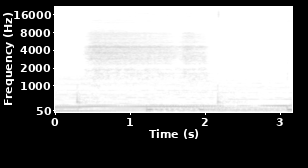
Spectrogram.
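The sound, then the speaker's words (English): A person takes a slow, soft breath in during a guided breathing exercise. The airy inhale lasts nearly two seconds over a low, steady hum, and the whole clip stays faint. “Breathe together with me. In.”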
